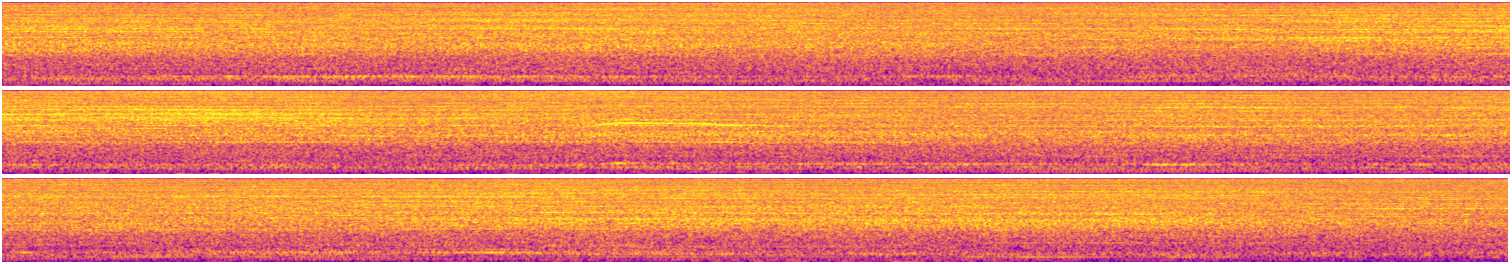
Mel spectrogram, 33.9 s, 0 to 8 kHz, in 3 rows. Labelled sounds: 15.7	17.0	vessel noise, 1.7 to 2.9 kHz

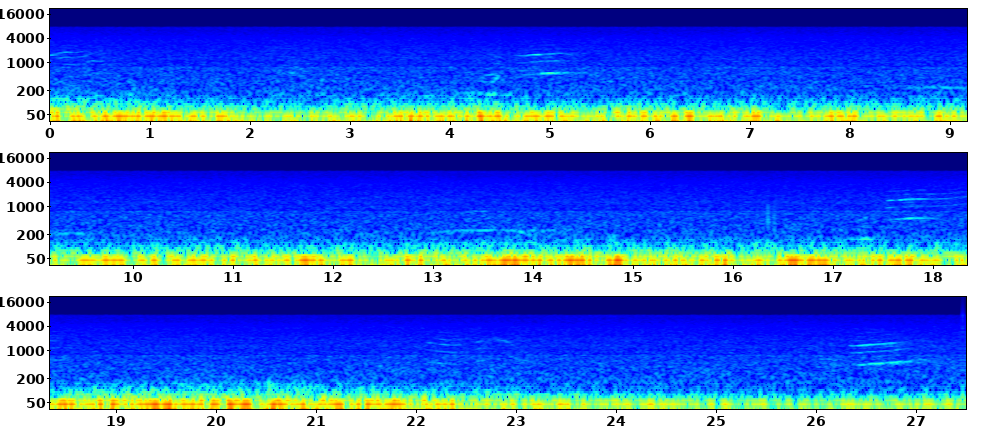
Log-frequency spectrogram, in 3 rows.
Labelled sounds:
0.0	0.4	humpback whale, 1.4 to 1.9 kHz
4.7	5.3	humpback whale, 0.99 to 1.8 kHz
17.6	18.5	humpback whale, 1.3 to 1.8 kHz
22.1	22.5	humpback whale, 0.86 to 1.1 kHz
26.4	27.0	humpback whale, 1.2 to 1.7 kHz

